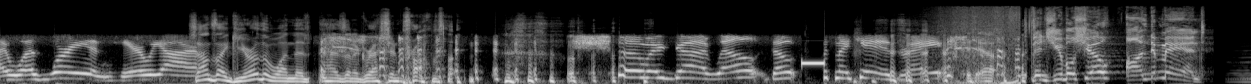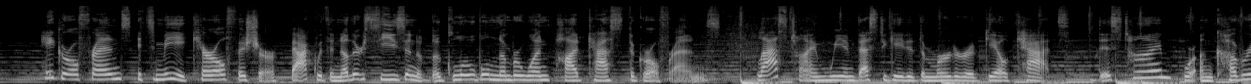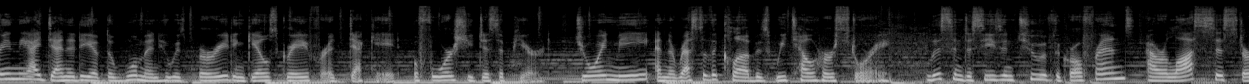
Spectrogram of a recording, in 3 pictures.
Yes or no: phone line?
yes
